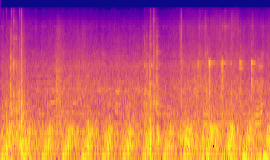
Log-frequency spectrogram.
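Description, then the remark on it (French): An intaglio banknote printing press, the Super Orlov Intaglio machine, runs steadily during the relief printing stage, a dense low rumble carrying a repeated rhythmic thudding, with occasional sharp metallic clicks over the top and no voices. “Là, on se dirige vers la machine Swat, Super Orlov Intaglio. On entend son fonctionnement.”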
